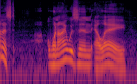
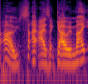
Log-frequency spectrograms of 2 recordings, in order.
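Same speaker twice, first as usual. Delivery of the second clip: louder, higher Cockney greeting; Cockney accent; 5 semitones higher, 9 dB louder, slower than usual. Acted. Showing the host what Cockney sounds like, loud Cockney accent. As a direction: belt out a cheery Cockney hello. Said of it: "But Cockney's quite".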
